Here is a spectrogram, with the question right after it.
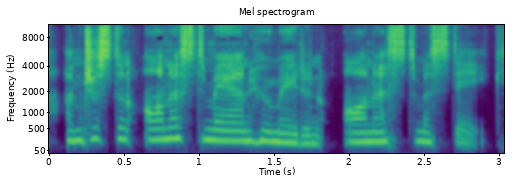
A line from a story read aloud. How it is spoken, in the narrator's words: he said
